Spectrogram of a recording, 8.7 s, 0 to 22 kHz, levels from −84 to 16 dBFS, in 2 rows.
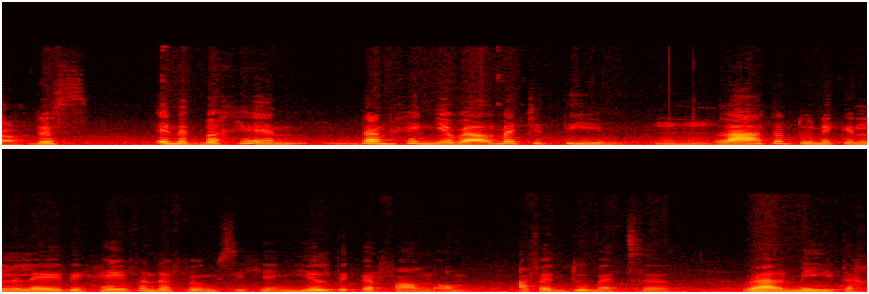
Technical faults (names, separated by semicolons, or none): bit error spike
